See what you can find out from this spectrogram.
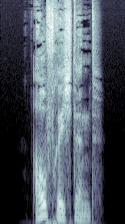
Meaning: present participle of aufrichten
- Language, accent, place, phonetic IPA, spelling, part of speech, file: German, Germany, Berlin, [ˈaʊ̯fˌʁɪçtn̩t], aufrichtend, verb, De-aufrichtend.ogg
